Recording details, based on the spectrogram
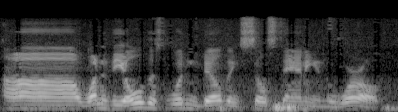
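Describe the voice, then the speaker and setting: A man giving an informal, factual explanation as a museum guide, with hesitant pauses. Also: medium pitch, poor audio. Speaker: museum guide, Viking expert. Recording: loud noise behind the voice.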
